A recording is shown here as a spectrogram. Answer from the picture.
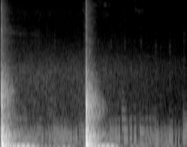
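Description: Two heavy knocks on a door, about a second apart, each ringing briefly as it fades, over faint background music.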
